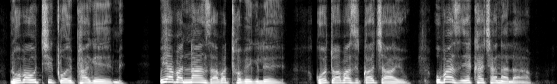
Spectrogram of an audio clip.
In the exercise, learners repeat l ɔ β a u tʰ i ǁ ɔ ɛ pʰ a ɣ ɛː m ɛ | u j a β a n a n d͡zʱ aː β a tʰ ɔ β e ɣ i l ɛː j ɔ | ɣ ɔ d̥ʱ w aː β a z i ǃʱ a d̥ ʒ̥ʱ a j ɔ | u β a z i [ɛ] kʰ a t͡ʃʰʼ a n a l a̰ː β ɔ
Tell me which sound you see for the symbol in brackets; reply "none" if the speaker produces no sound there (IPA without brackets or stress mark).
ɛ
